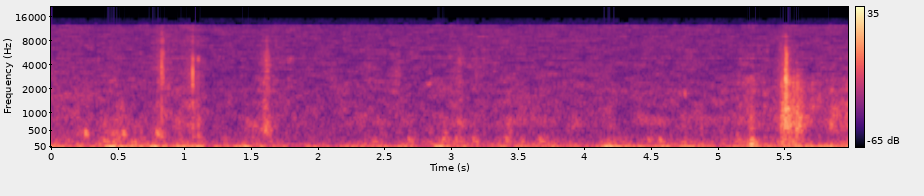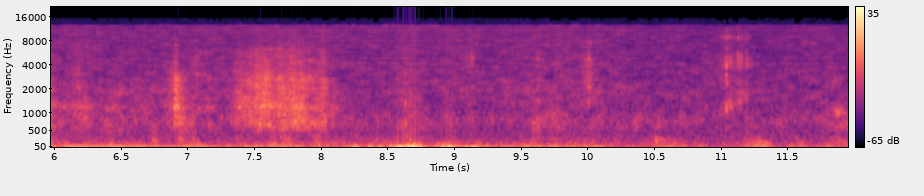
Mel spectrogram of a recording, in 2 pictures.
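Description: Low rumbling with scattered scrapes, knocks and a brief hissing rush of noise; no animal voice is heard.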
